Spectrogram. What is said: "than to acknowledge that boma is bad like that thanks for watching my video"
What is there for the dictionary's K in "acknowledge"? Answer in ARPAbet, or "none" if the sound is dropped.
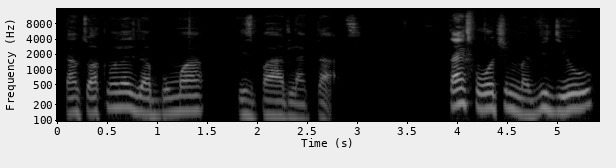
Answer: K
